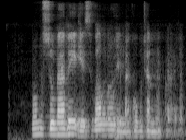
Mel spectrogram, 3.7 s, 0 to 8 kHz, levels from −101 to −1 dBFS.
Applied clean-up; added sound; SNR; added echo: neural mask model DeepFilterNet 3.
